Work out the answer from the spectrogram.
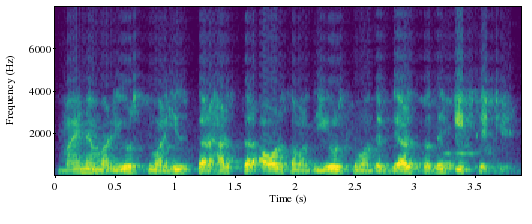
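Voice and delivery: brisk unbroken recitation; quickly, in one go. Shown as a demonstration. Teacher showing how to recite the pronouns, quickly in one go. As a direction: run the words together at speed. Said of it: "একশেষে বলতে হবে তাড়াতাড়ি করে".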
